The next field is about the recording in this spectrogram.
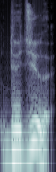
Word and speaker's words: Дудю: Дудю, я правильно говорю? – Дудю.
